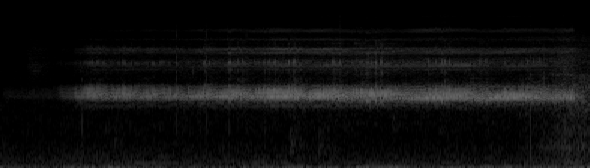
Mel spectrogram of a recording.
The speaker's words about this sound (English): The correct answer is mole cricket. It kind of looks like that guy. That makes that sound.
